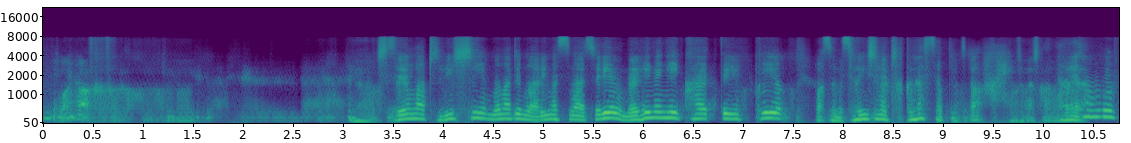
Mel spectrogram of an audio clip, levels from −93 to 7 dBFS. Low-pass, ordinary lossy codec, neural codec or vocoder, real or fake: none; none; codec, 16 kHz, 0.5 kbps, FreqCodec, smaller model; fake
